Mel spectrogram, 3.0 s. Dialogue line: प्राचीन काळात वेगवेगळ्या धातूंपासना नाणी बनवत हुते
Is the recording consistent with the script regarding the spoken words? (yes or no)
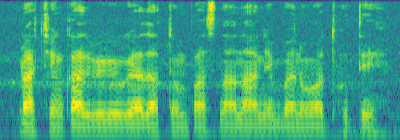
yes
